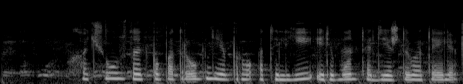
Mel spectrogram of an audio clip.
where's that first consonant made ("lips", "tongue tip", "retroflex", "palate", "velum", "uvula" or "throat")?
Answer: velum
